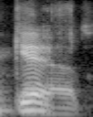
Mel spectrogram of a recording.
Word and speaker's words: GIF: I'm posting a GIF to the. Also, it's pronounced GIF, not JIF.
